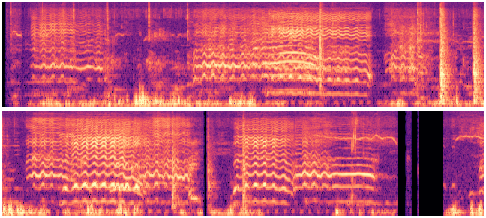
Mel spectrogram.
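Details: Sojat goats on a farm housing young bucks and pregnant does: several animals bleat in overlapping, wavering, nasal cries, one after another with barely a pause, with low thumps beneath.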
